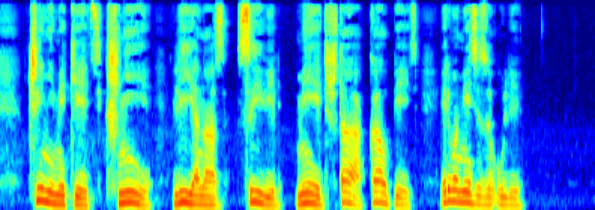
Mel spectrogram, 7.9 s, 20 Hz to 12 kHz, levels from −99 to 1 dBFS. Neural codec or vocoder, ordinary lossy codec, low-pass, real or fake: none; AAC, 48 kbps; 10.8 kHz; real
